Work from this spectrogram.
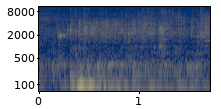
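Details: Urinal Sloan flush valve after water hammer repair, smaller 1.0 diaphragm fitted in place of 1.75 and cap replaced: steady rush of water with low rumble, no banging as it shuts off; normal flush.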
